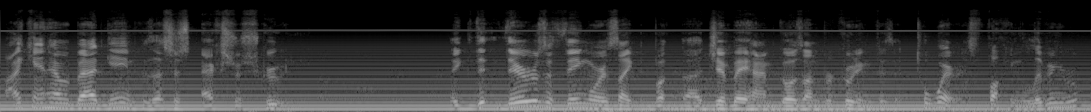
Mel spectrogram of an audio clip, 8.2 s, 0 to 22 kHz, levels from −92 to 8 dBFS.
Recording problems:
electrical hum; loud; throughout; 60 Hz, 7 dB below the speech
high-pitched whine; faint; throughout; 7 kHz, 25 dB below the speech
voice in the background; faint; throughout; 30 dB below the speech
low rumble; faint; throughout; 25 dB below the speech

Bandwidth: 15 kHz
